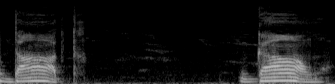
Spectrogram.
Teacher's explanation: अनुनासिक में जो उच्चारण होता है मुख के साथ नाक से भी होता है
